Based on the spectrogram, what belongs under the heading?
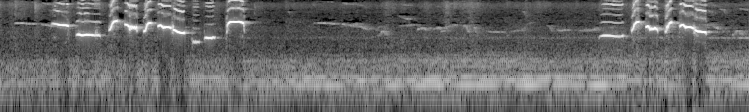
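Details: White-rumped shama singing to provoke other shamas: two loud bursts of rich whistled notes, sliding and warbling, with a low steady hum beneath and quiet pauses between bursts.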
